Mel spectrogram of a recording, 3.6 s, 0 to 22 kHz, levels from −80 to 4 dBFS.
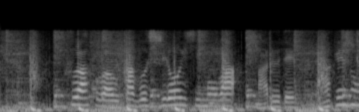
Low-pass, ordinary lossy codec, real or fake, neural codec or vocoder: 7.2 kHz; none; fake; codec, 16 kHz, 6 kbps, DAC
